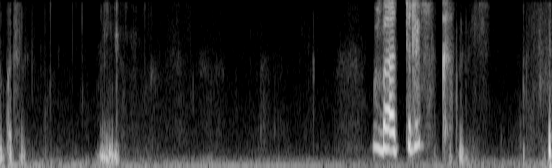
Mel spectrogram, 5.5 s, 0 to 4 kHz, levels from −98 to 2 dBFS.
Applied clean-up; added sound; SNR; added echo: neural diffusion model UNIVERSE++.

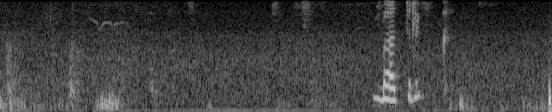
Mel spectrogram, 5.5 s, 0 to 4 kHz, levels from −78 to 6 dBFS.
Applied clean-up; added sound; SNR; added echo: none; Wind; 3 dB; none.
